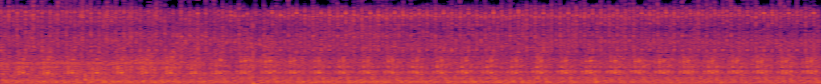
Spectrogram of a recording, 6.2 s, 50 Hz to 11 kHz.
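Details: 2009 Dodge Journey SXT V6 (3.5 L stated, title says 3.6 L) idling, mic close to the engine: sharp, even ticking about three a second from the top end. Owner is pretty sure it is the rocker arm assembly, likely not pistons or transmission.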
